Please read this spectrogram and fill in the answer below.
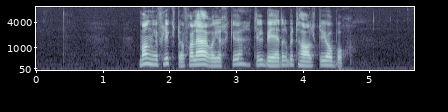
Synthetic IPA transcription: mɑŋəflʏkt̪əfʁɑːlæːʁəʏʁkət̪ʰɪlbeːd̪ʁəbət̪ʰɑːlt̪əjɔbəʁ

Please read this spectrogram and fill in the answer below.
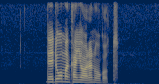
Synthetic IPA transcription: d̪ɛæɖomankʰanjœːɾanoːɡɔ̰t̪

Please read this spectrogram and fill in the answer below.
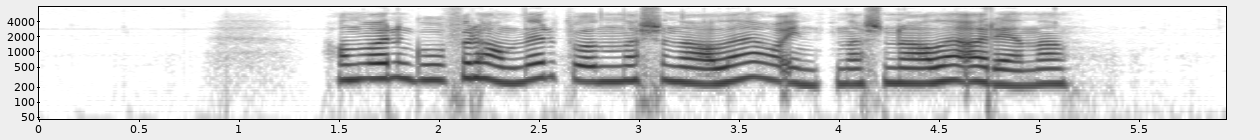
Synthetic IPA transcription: hɑnʋɑːɾeːnɡuːfɔɾhɑnd̪ləɾpʰoːd̪ɛn̩nːɑʃʊnɑːləoːɪnt̪əɳɑʃn̩ɑːləɑɾeːnɑ

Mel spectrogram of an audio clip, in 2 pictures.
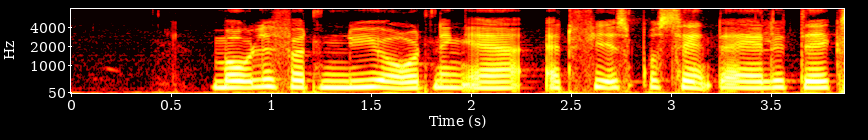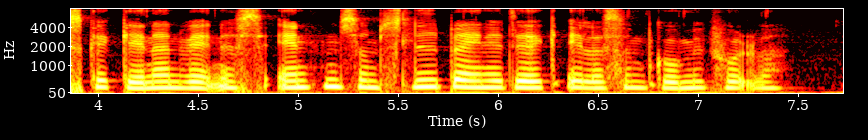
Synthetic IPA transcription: mɔ̰̽ːlð̞̩ˠfɒ̽d̥enːyːɒːd̥ne̝ŋæɐʔæd̥fiɐ̰spʰʁo̝sen̰d̥ææləd̥eɡ̥sɡ̥æɡ̥enænʋen̰əsend̥n̩sɒ̽msliðˠb̥ɛːnəd̥eɡ̥elɐsɒ̽mɡ̥ɔ̽məpʰɔ̽l̰ʋɐ

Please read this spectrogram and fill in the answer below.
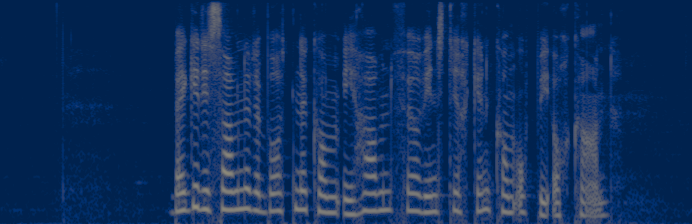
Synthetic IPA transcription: bɛɡəd̪iːsɑʋnəd̪əboːt̪n̩əkʰɔmiːhɑʋnføːʁʋɪnst̪ʏʁkənkʰɔmʔʊpiːʔɔʁkʰɑ̰ːn

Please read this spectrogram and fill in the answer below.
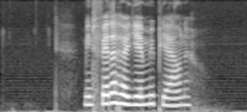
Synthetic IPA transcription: minfɛɾ̥ɐɦøɐ̰jemib̥jæɐʊnə

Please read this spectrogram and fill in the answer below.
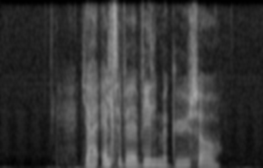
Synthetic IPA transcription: jɑ̈ɪhɑ̈ʔæl̰t͡sʰið̩̰ˠʋæɐðˠʋil̰meɡ̥yːsɒː

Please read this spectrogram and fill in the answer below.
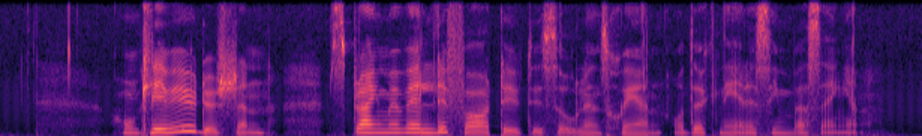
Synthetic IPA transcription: hʊnkʰliːvʉ̟ːɖɵʂːə̰n | spɾaŋːmɛvɛld̪ɪfɑːʈʉ̟ːt̪ɪsṵːlənsɧeːnɔd̪øːknḛːɾɪ̰sɪmba̰sɛ̰ŋːə̰n

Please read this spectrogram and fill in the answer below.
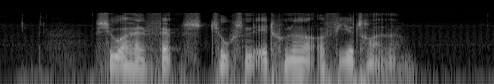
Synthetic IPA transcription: syʊ̰ɒ̽ɦælfem̰st͡sʰṵːsn̩ʔe̝d̥hunɐð̞ˠɒ̽fiːɐt͡sʰʁɑ̈ð̞ˠʋə

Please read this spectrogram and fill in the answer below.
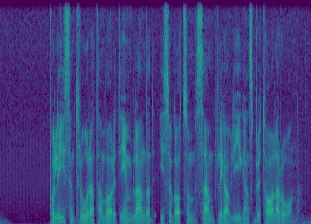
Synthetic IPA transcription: pʰʊliːsənt̪ʰɾuːɾʔat̪hanvɑːɾɪt̪ɪnbland̪ad̪ɪsɔɡɔt̪ːsɔmsamt̪ʰlɪɡavliːɡansbɾɵt̪ʰɑːlaɾoːn

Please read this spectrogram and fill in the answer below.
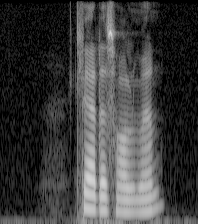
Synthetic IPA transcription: kʰlɛːd̪əʂɔlmən

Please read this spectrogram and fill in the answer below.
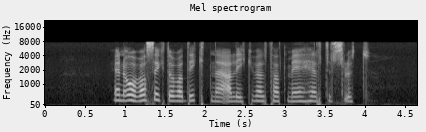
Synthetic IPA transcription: eːnoːʋəʁsɪkt̪oːʋəʁd̪ɪkt̪n̩əæ̰ːʁliːkəʋɛlt̪ʰɑt̪meːɦeːlt̪ʰːɪlslʉt̪

